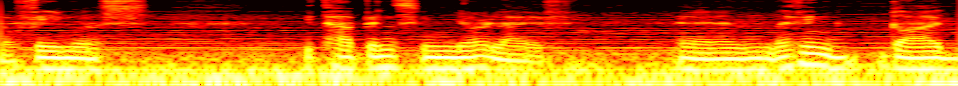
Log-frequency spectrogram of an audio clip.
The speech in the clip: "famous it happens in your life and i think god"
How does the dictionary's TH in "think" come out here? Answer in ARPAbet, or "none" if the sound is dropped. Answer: TH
